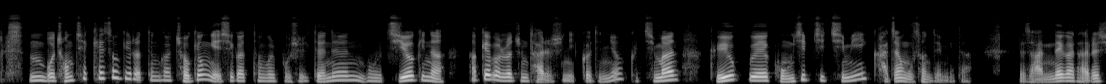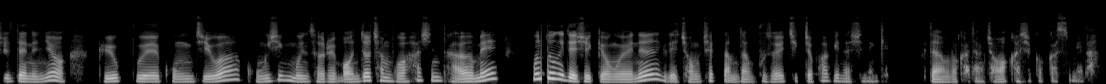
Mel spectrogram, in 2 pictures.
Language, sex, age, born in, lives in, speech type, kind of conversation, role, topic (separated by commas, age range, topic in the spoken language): Korean, male, 25-29, South Korea, United States, read, expert-assistant, expert, 요즘 우리나라 교육 정책에 대해 믿고 참고할 만한 정보는 어디서 찾아볼 수 있을까요?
